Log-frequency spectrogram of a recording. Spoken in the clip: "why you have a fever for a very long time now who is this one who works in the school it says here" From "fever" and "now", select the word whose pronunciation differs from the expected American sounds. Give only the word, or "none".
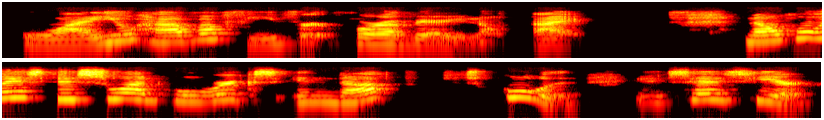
none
